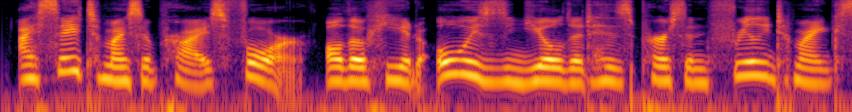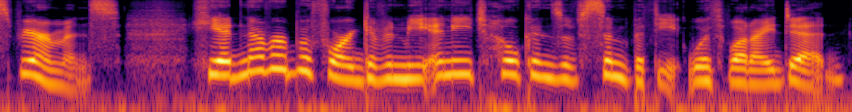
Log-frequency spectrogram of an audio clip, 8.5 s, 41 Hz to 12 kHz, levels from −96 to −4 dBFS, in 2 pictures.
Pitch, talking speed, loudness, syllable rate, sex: 225 Hz, 220 wpm, -20 LUFS, 6.2 syllables/s, female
